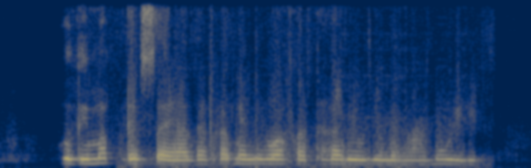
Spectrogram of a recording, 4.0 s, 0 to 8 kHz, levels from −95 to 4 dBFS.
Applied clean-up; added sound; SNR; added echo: neural separator model SepFormer DNS4.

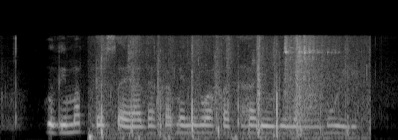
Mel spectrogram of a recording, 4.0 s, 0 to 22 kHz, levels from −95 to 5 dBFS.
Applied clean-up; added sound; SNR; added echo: none; Run; 1 dB; none.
